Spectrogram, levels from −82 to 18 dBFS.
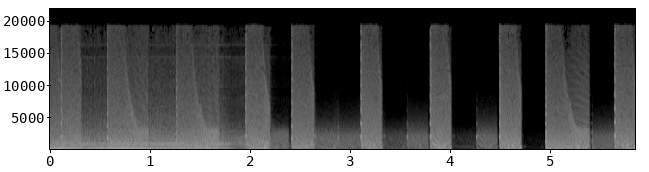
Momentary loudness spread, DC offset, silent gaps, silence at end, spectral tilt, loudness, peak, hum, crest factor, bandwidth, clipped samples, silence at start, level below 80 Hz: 9 LU; under 0.1%; none; 0 s; -3.5 dB/octave; -25 LUFS; -4 dBFS; none; 22 dB; over 20 kHz; under 0.1%; 0 s; -38 dBFS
